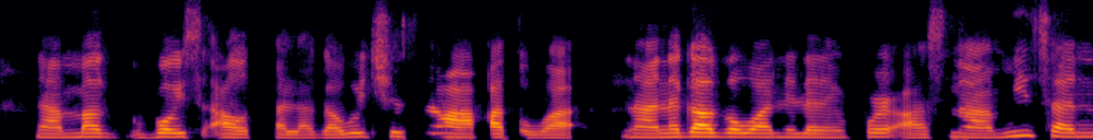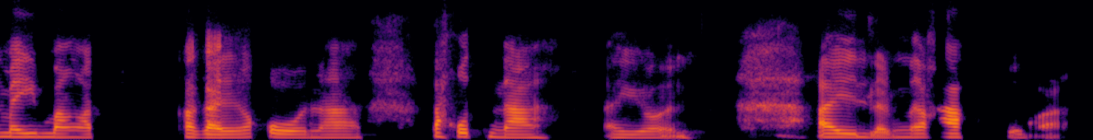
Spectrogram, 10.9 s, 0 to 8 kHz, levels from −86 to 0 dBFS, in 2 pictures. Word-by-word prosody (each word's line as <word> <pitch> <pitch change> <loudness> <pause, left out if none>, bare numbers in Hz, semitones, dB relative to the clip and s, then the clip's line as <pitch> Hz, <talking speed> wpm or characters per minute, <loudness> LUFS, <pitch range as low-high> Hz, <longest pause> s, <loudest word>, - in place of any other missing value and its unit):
na 190 -2 0
mag-voice 210 0 0
out 185 -2 +1
talaga, 175 +2 -3
which 215 +2 -2
is 225 - -9
nakakatuwa 190 -4 +3 0.2
na 195 -1 +2
nagagawa 210 0 +7
nila 195 -1 -3
yon 185 - -10
for 215 0 0
us 180 - -3
na 190 -2 +2
minsan 235 +1 +1
may 205 0 -1
mga 190 -2 -2 0.5
kagaya 180 -1 +1
ko 180 -2 -3
na 175 0 -5 0.3
takot 220 -1 -2
na, 175 -4 -2 0.2
ayon. 170 -1 -9 0.6
Ayon 195 0 0
lang - - -4
nakakatuwa. 195 0 -3
195 Hz, 145 wpm, -25 LUFS, 180-210 Hz, 0.6 s, nagagawa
